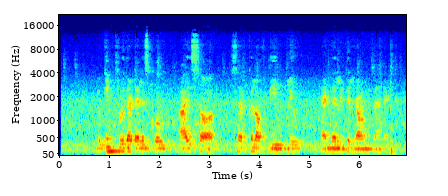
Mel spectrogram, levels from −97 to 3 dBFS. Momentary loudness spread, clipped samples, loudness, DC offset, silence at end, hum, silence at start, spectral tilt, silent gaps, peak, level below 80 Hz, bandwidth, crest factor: 16 LU; under 0.1%; -18 LUFS; under 0.1%; 0 s; none; 0.05 s; -8 dB/octave; none; 0 dBFS; -48 dBFS; 12.5 kHz; 18 dB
